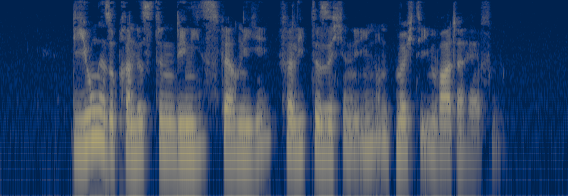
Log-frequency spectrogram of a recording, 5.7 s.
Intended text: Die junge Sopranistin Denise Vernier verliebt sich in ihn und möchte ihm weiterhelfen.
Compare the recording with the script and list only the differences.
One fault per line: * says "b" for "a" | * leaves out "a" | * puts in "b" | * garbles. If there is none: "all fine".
all fine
